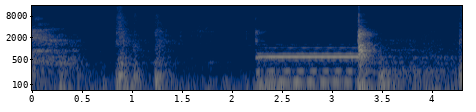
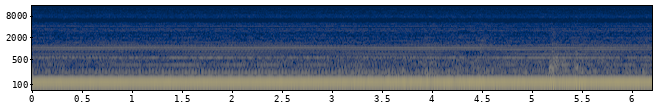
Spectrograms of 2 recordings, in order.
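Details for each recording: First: Three-phase motor powered from single-phase supply, no converter or capacitor start: steady low buzz for about a second, shaft doesn't pick a rotation and just balances, no start; single-phasing hum that can burn motors up. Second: Three-phase motor run on 220 V single-phase power using starting capacitors, no converter: spins up, steady, even low hum with no knocks or wavering; runs smoothly.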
